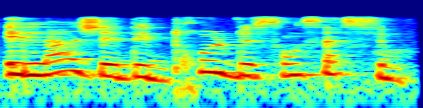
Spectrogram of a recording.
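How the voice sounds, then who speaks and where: A woman with a fairly high voice tells her own story straight to the camera. She hesitates, restarts her sentences and repeats words while she searches for how to say things. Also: moderate pace. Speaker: vlogger. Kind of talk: personal testimony to camera.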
